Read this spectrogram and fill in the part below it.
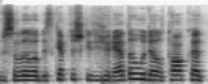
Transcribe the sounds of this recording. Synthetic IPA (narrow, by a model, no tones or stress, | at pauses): ʋʲɪsɐlˠɐɪɡlˠɐːbɐɪsʲkʲæːpʲt̪ʲɪʃkɐɪt̪ʲɪʒʲʊɾʲeːd̪ɐʋɐʊd̪ʲeːlˠt̪oːkɐt̪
